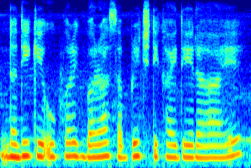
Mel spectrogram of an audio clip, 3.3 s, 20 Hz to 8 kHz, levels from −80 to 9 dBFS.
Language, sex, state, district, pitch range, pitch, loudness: Hindi, female, Arunachal Pradesh, Lower Dibang Valley, 215-235 Hz, 225 Hz, -13 LUFS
